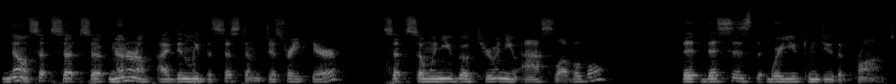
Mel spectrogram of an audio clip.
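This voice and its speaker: This somewhat breathy voice moves at a moderate pace with ordinary pitch variation. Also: man, medium pitch for a man. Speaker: presenter of AI workshop. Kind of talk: online workshop presentation with Q&A. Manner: repetitive, halting starts.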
